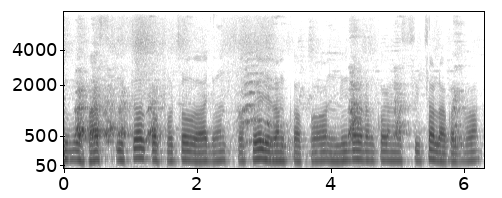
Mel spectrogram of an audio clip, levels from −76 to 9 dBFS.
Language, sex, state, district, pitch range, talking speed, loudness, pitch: Bhojpuri, male, Uttar Pradesh, Ghazipur, 115-125 Hz, 160 wpm, -21 LUFS, 120 Hz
